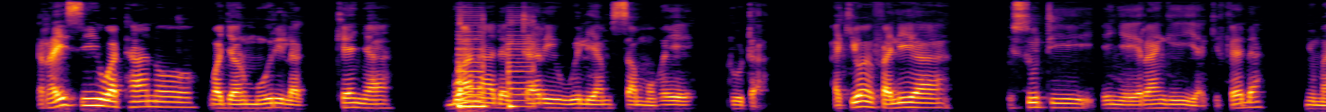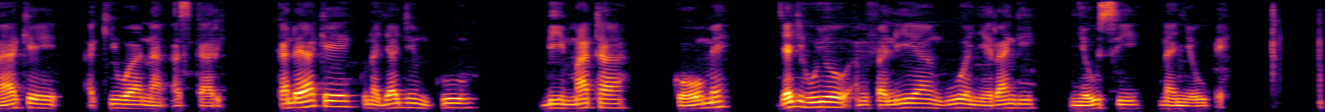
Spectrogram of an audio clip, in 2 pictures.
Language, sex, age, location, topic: Swahili, male, 25-35, Nakuru, government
